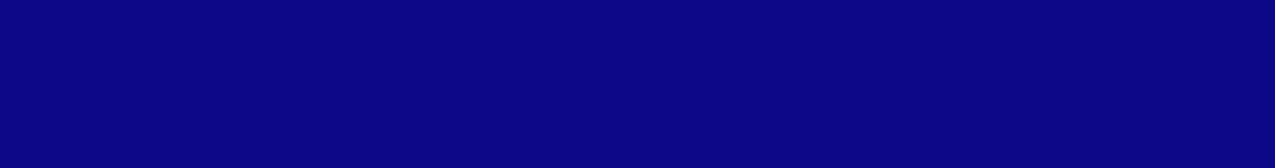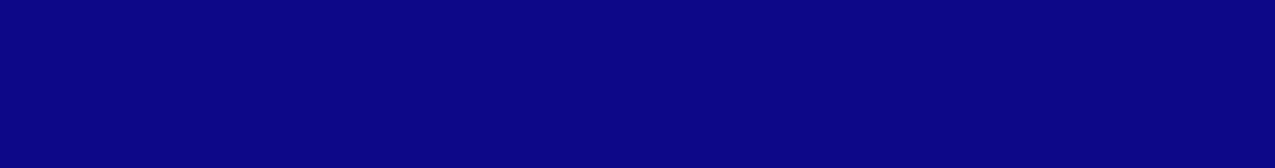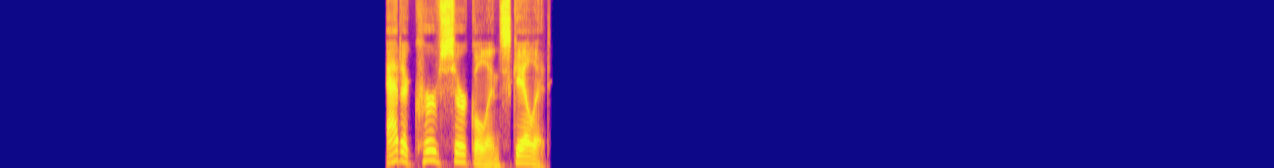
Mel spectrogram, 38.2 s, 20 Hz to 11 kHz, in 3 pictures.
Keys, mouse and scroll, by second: 3.1 click, 6.4 click, 9.2 scroll down 1, 11.0-12.9 scroll down 4, 14.7 click, 21.6-22.1 scroll up 2, 21.9 middle click, 23.9 click, 26.5-28.4 scroll down 2, 28.4 Tab, 28.8 click, 29.1 scroll up 4, 29.7 shift+a, 32.6 s, 36.4 middle click.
